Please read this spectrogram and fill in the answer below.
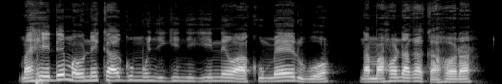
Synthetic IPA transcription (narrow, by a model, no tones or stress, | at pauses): maɦedemaonekaɣumuɲiɣiɲiɣinɛwakumɛɾuɔ | namaɦɔnaɣakaɦɔɾa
